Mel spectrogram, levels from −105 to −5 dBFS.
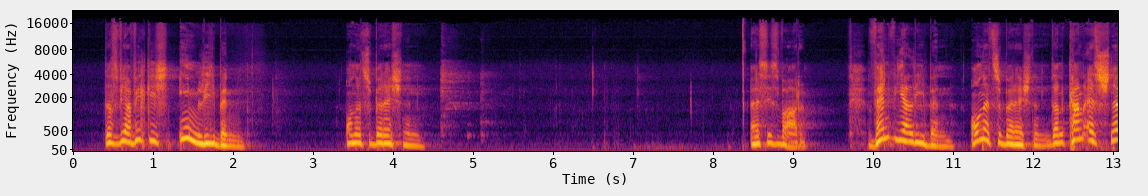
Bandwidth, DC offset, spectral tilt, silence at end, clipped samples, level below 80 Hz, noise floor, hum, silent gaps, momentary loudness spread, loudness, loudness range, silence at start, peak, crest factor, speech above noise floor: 17 kHz; under 0.1%; -6 dB/octave; 0 s; under 0.1%; -64 dBFS; -68 dBFS; none; none; 20 LU; -25 LUFS; 8 LU; 0.4 s; -6 dBFS; 20 dB; 43 dB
